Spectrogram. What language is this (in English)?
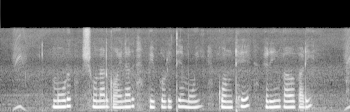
Bangla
